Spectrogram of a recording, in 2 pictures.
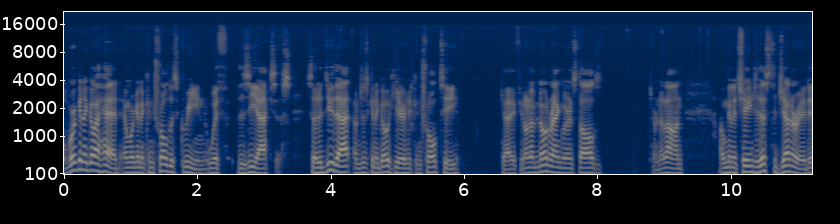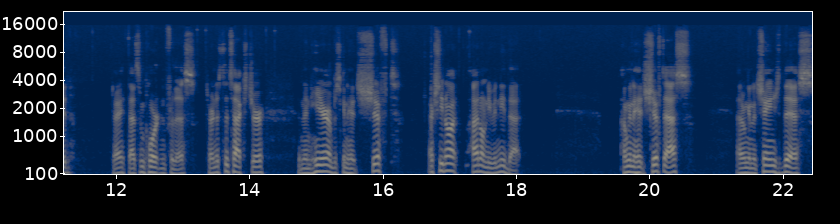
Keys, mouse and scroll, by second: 5.4 ctrl+t, 6.1-11.8 middle drag, 7.7-10.6 scroll down 2, 10.6-11.2 scroll down 1, 11.2-11.8 scroll down 1, 11.8 click, 13.2 click, 14.4-15.0 drag.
